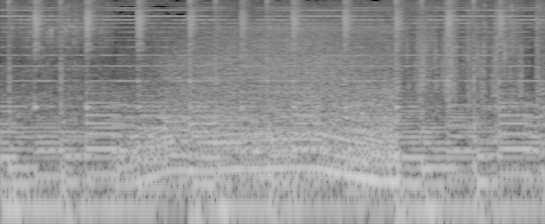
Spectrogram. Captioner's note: engine revving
